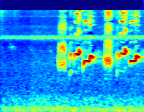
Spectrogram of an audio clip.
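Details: Sooty-headed bulbul, a fierce wild bird, during a bird-luring session with a decoy bulbul: two quick bursts of bright, sharp chirps, each a cluster of short notes sliding between high and mid pitch, over a low background rumble.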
